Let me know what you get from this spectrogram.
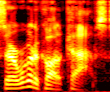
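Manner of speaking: plain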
